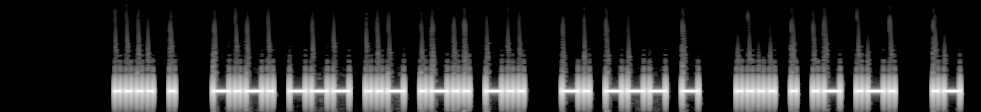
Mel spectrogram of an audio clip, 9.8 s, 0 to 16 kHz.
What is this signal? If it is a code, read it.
Morse code, heard as a keyed tone, about 22 wpm, 700 Hz. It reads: HE COULD NOT HEAR A
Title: Sentences from Top 1000 Words - Review Part 1 - 22wpm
